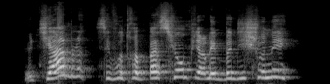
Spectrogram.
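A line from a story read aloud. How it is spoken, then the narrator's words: Exclaiming. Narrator (French): s'écria Kolb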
